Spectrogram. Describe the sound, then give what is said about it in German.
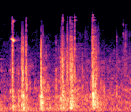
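A door is opened after a knock, with a series of clicks and knocks from the latch and handle, spread over a couple of seconds with no one talking. “klopft es an der Tür. Pemberton legt den Löffel beiseite und öffnet.”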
